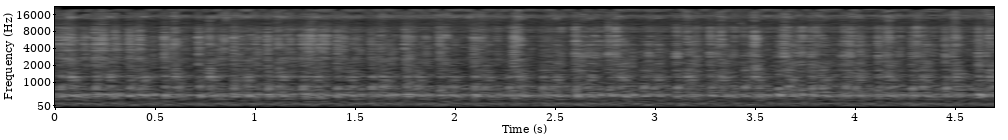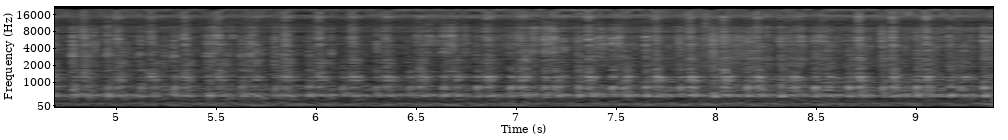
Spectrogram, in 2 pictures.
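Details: Märklin 16051 twin-cylinder toy steam engine, still running in, just coming up to steam with the pump recirculating: even, regular chuffing at about three beats a second, smooth with no knocks; normal slow "museum speed" running.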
